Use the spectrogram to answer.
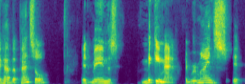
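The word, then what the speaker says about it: MICIMATT: a pencil it means mickey matt it reminds it it sort of rhymes with mickey mouse so you can remember it m so military industrial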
